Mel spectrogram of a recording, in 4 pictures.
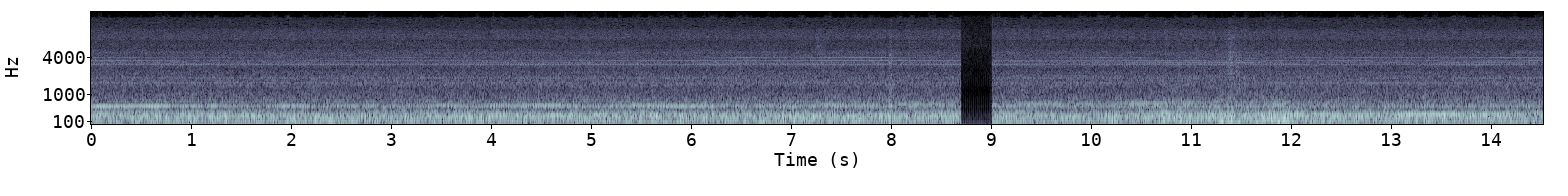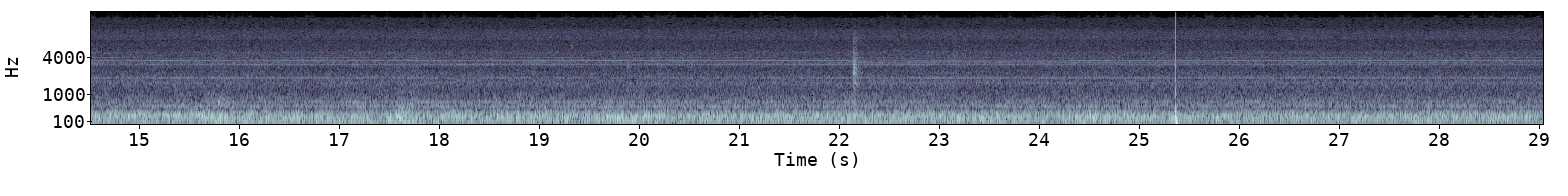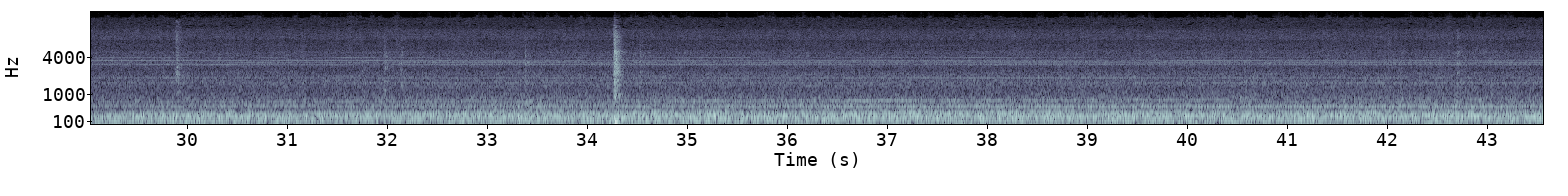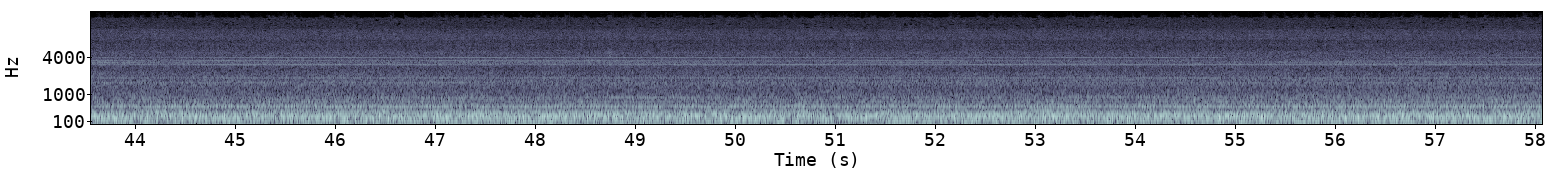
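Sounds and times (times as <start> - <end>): train rumble and rush: 9.9 - 13.9, 15.6 - 20.2.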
